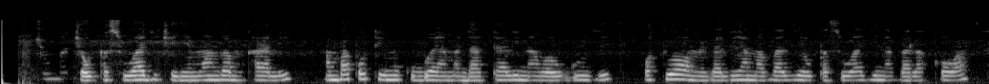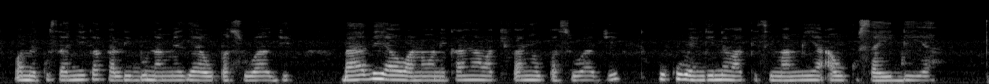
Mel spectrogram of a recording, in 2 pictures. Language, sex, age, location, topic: Swahili, female, 18-24, Nairobi, health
